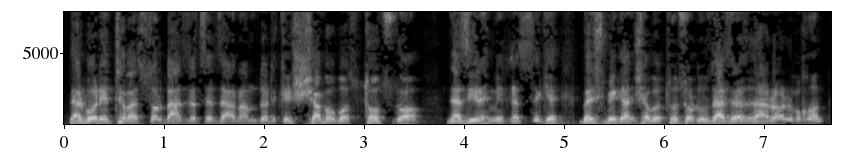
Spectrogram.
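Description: A man preaching a sermon, retelling a miracle story in a dramatic way, with sudden high emotional outbursts. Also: hardly any pauses, fairly bright tone.

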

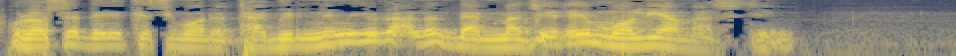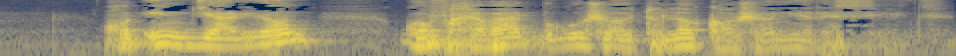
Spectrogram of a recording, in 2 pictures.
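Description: Gravelly, husky male preacher telling a story. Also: lively intonation. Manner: dramatic retelling with sudden high emotional outbursts. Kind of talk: sermon storytelling.

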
